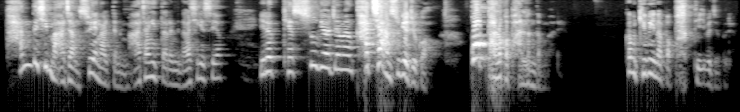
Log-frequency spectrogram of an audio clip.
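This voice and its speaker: Speaking in a high-pitched voice, a Buddhist monk leads a Q&A dharma talk in a lecture hall. He asks his audience rhetorical questions and performs the dialogue he quotes.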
